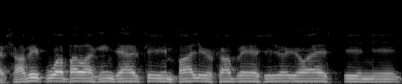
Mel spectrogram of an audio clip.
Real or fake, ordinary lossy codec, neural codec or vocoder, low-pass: fake; none; codec, 16 kHz, 8 kbps, FunCodec, trained on Chinese and English, 25 frames a second; 7.2 kHz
